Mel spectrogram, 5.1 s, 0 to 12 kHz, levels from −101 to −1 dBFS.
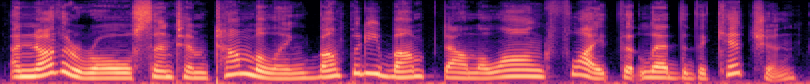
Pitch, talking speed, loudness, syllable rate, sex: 210 Hz, 190 wpm, -16 LUFS, 4.5 syllables/s, female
